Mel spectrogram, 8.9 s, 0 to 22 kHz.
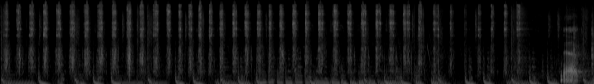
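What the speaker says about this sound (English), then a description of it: "Use a 10mm spanner to restrain the nut at the bottom, and then a 12mm socket to loosen the bolt on top." A 12mm socket ratchet loosens the handguard bolt on a KLX 150 BF motorcycle, a rapid close clicking of the pawl in steady back-and-forth bursts, ending with a brief scrape of handling.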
